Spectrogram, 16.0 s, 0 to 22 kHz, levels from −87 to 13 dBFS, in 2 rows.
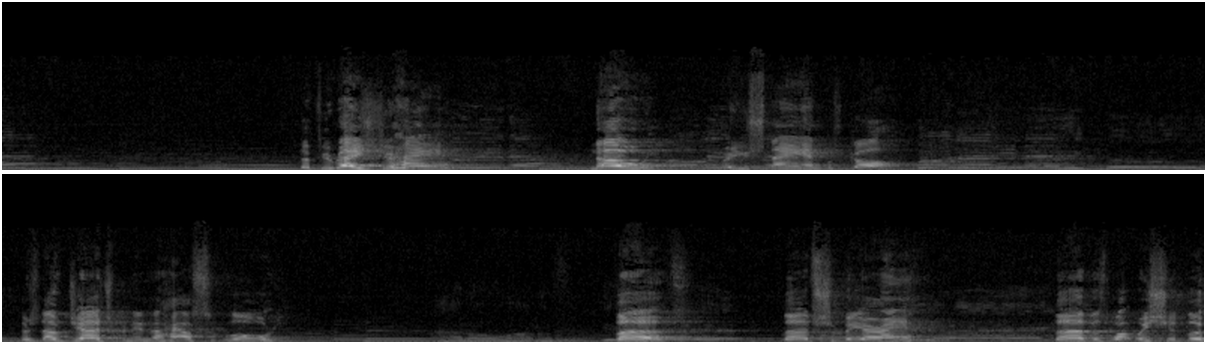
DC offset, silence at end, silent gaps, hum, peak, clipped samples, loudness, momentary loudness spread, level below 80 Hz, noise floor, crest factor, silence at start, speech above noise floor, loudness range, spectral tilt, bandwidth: under 0.1%; 0 s; none; none; -14 dBFS; under 0.1%; -36 LUFS; 25 LU; -66 dBFS; -59 dBFS; 24 dB; 0 s; 24 dB; 9 LU; -3 dB/octave; 16 kHz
